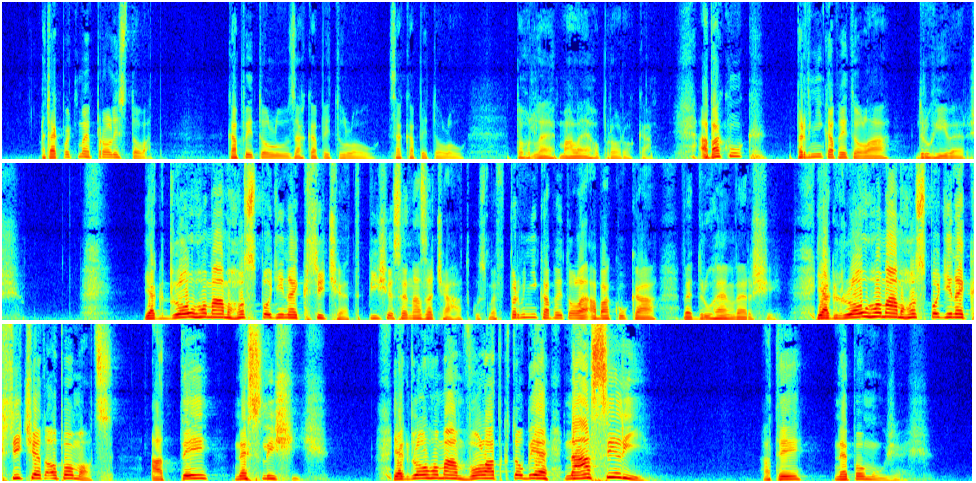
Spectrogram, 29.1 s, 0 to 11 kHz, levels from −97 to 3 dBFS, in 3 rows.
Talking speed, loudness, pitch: 110 wpm, -12 LUFS, 160 Hz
